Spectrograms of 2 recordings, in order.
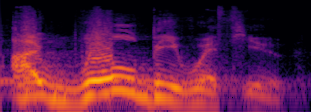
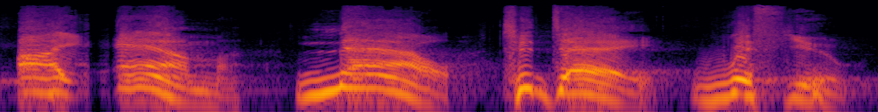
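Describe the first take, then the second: First: Said in the usual way. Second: "now" drawn out very slowly and stressed, then "today", then "with you"; slow, weighty "I am now, today, with you"; emphatic now. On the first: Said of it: "it's not even". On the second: Shown as a demonstration. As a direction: stretch "now" like a present-tense promise. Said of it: "That concept is understood".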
